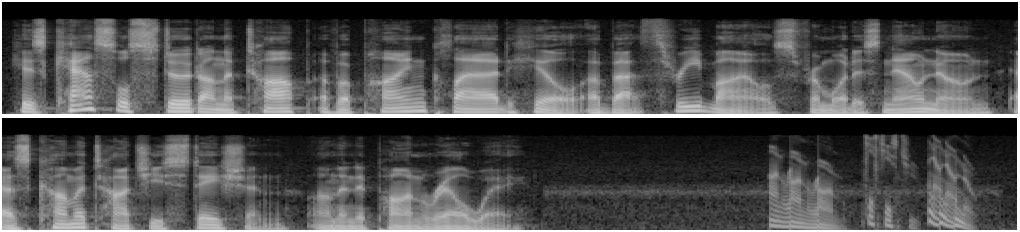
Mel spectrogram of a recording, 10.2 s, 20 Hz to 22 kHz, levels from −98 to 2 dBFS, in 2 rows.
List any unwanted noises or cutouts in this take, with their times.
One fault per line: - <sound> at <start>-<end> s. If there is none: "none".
- chirp at 8.9-10.0 s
